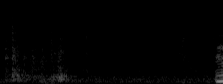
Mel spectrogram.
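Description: Faint plastic clicks and handling noise of a USB cable plug being worked at a computer's USB port, two small clicks in the first second, otherwise near silence.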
